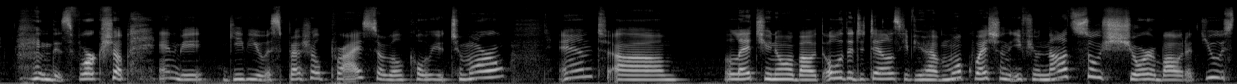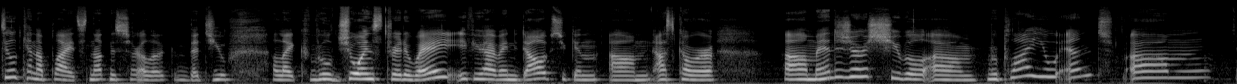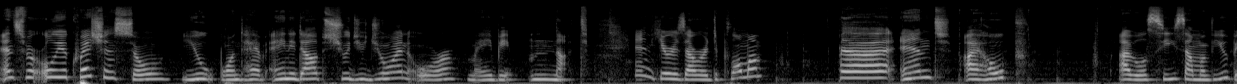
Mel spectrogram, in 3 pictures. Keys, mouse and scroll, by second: 30.9 scroll down 1, 32.2-32.5 scroll up 2, 32.8 scroll up 1, 34.8 scroll up 1, 35.4 scroll up 1, 36.6 scroll up 1.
